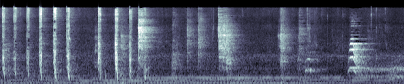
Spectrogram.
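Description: Miniature schnauzer puppies at play: a quick run of sharp clicks and taps in the first two seconds, then a short, high, whiny puppy whimper about four seconds in.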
